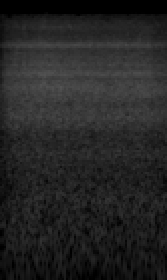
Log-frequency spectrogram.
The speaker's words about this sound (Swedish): Så släpp ner axlarna lite grann, slappna av i magen, ansiktet, så tar vi ett djupt andetag in genom näsan, fyller upp bröstkorgen och magen med luft.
